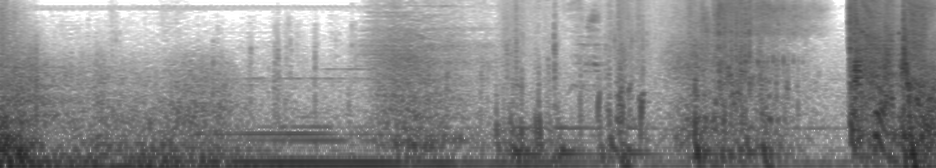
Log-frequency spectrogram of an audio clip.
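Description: A Confringo spell blast in Hogwarts Legacy goes off as a shattering, crackling explosion with a bright burst near the end, following rumbling game effects.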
